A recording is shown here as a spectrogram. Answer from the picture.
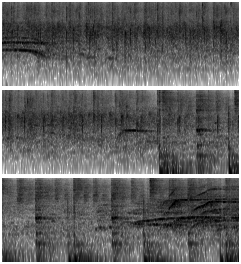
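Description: Audience applauding. About six seconds in, dance music with a heavy bass beat of about two thumps a second starts over the clapping.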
